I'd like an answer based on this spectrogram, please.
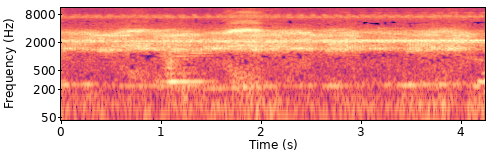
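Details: On a rainy late night in the countryside, frogs give sparse, low, short croaks beneath a loud, unbroken high insect chorus, with rain pattering throughout.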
